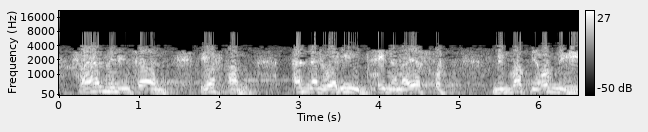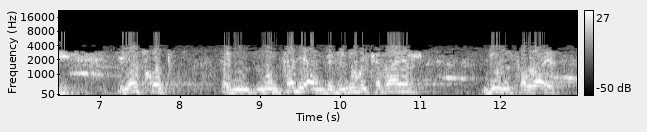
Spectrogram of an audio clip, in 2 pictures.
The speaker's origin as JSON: {"language": "Arabic", "country": "Syria", "said": "وكما يقول عندنا في سوريا"}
